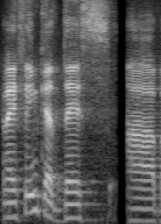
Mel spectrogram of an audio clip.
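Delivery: usual speaking voice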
